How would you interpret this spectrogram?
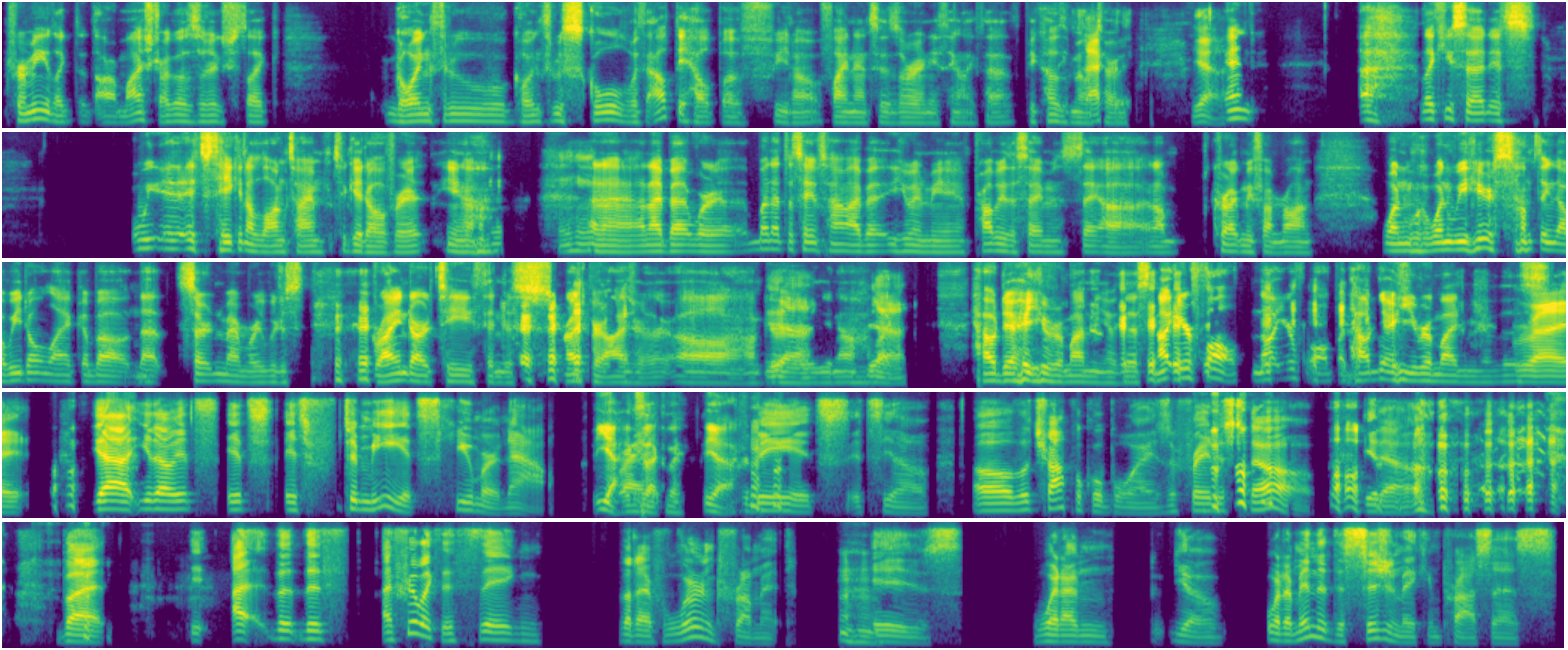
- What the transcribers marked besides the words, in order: tapping; other background noise; sigh; laughing while speaking: "you know?"; laughing while speaking: "when w when we hear something"; laugh; laughing while speaking: "dare"; laugh; laughing while speaking: "dare"; laugh; chuckle; laugh; laughing while speaking: "Oh, no"; laugh
- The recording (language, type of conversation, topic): English, unstructured, How do memories from the past shape the way you live your life today?
- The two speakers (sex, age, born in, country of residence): male, 35-39, United States, United States; male, 50-54, United States, United States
